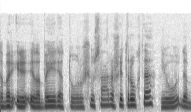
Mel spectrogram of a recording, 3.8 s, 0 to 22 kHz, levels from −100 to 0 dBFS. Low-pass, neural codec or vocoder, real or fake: 14.4 kHz; none; real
